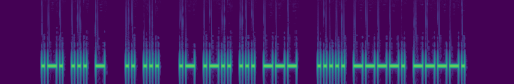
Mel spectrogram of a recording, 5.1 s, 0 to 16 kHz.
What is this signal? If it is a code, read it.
Morse code, heard as a keyed tone, about 40 wpm, 700 Hz. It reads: RST IS ALSO 599
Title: Common QSO Phrases 40wpm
